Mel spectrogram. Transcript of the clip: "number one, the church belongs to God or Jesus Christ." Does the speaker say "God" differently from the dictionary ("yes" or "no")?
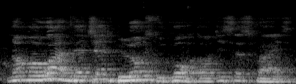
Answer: no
